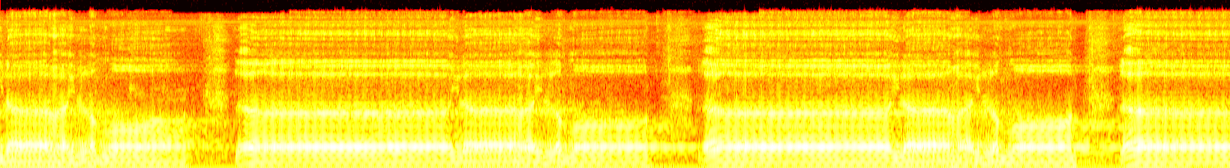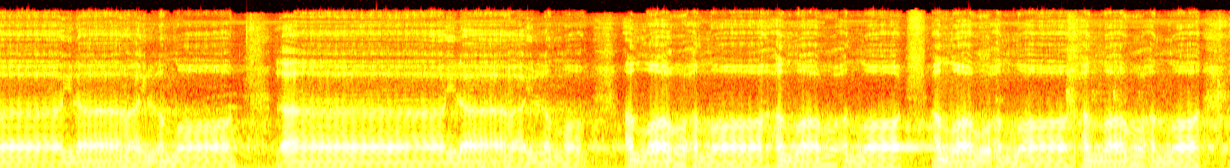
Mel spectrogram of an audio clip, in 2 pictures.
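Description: A man's voice chanting Islamic dhikr in long, drawn-out melodic phrases, pausing for breath about every six seconds. In the last few seconds the melody wavers more quickly.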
